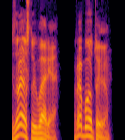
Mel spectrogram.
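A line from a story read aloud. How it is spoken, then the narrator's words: Calm. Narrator (Russian): ответил спокойно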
